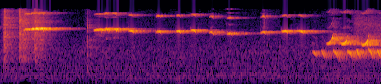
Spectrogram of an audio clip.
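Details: Borneo white-rumped shama, a champion bird from West Kalimantan, Indonesia, holds long thin high whistles, then ends with lower rapid warbling notes.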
